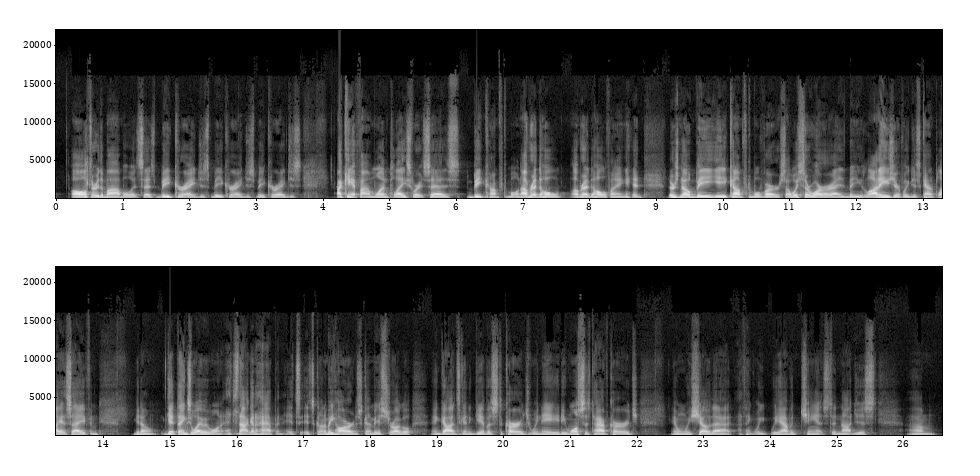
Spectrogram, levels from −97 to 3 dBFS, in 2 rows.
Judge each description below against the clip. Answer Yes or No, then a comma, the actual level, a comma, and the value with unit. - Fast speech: Yes, fast, 260 wpm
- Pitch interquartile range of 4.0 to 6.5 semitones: No, average, 3.2 semitones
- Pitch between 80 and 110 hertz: No, low, 120 Hz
